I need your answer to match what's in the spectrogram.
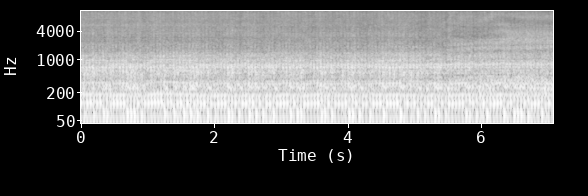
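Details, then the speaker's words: Briggs & Stratton single-cylinder engine on a Craftsman garden tractor, the day after a Nikki carburetor rebuild: steady but slightly uneven, lumpy idle, not running perfectly, though it mowed about 800 m² on little fuel with plenty of power. "Okay. So, it's the next day and uh It's not running perfect, I know that."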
